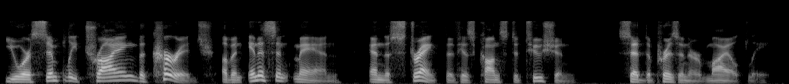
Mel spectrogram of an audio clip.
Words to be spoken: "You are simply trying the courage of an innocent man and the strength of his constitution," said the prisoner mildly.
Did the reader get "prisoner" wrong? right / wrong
right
